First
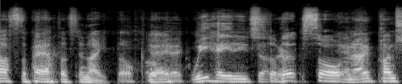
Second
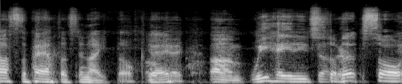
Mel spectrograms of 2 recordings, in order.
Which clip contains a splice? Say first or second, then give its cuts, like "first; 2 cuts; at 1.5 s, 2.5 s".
first; 1 cut; at 1.9 s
